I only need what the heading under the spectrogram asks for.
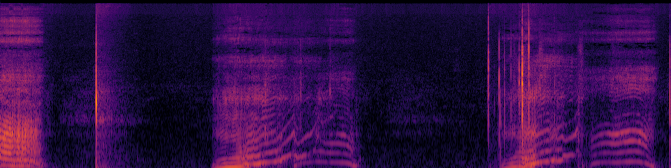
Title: best snore ever!!!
